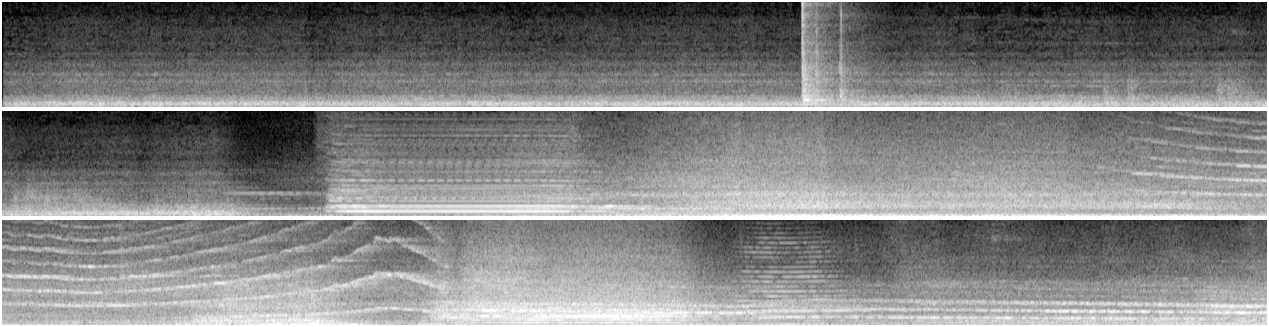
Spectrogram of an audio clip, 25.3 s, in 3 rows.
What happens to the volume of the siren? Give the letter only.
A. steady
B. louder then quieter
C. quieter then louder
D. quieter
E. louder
B.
